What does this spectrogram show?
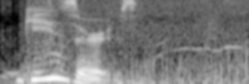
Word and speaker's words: geysers: it comes with warnings geysers are pronounced geezers the Icelandic word is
